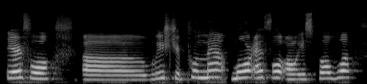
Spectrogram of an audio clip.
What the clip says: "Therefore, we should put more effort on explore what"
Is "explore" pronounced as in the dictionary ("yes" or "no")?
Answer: no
